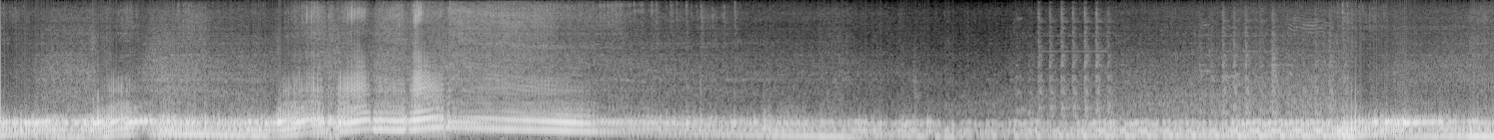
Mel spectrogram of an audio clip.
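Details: Mazda Miata after installing a Super Miata crossflow radiator, QMax coolant reroute, MazdaSpeed intake cam, timing belt and water pump, and ISR headers with EGR delete, no check engine light: revs blip and settle smoothly to idle with no knocks, sounding healthy.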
